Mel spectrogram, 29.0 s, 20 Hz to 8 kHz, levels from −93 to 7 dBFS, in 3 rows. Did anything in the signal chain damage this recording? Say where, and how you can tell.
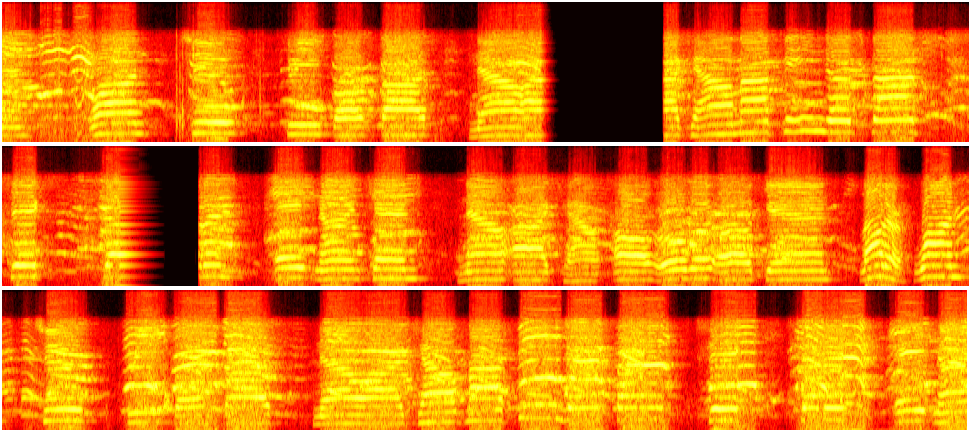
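Yes. Two call audio freezes, at 5.39–6.64 s and 10.86–11.67 s, point to the network and jitter buffer stage. Each fills the gap by stretching the last sound, which fades to silence for about 1.06 s and 0.35 s. Packets were likely held up and the buffer ran dry. The audio then resumes where it stopped, with nothing lost.

A jitter buffer speed-up runs from 13.90 s to 28.45 s, in the buffer stage. Playback is about 5% fast at unchanged pitch, because short pitch-period slices are repeatedly dropped, roughly 0.7 s in total. This cuts the extra delay held in the buffer.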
